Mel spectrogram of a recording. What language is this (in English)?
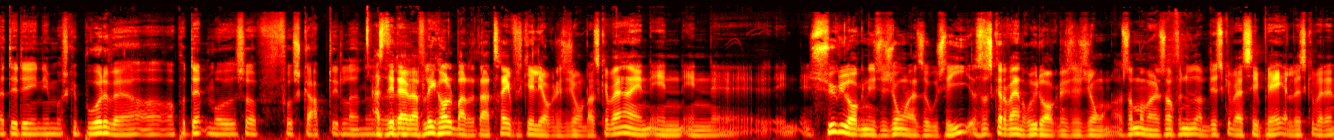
Danish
